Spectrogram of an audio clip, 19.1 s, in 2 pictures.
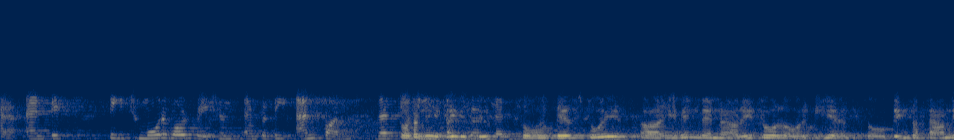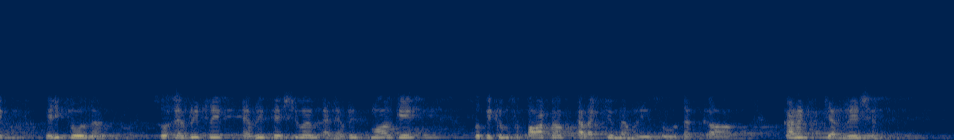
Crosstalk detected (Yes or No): Yes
